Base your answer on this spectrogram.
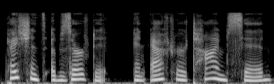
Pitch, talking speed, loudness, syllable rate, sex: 215 Hz, 175 wpm, -17 LUFS, 5.5 syllables/s, female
